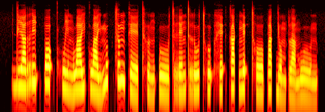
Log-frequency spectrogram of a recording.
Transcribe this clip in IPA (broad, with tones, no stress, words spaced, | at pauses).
di˧a̯ri˥˩ʔpɔ˥˩ʔ kʰwi˨˩nwa˦˥jkwa˨˩j mu˥˩k̚sɯ˥˩ŋ keː˨˩tʰɯ˩˦ŋʔuː˨˩ tre˦˥ntruː˦˥tʰu˦˥ʔ he˦˥ʔka˥˩k̚ŋe˥˩ʔ tʰoː˧pa˥˩k̚jo˨˩mpla˩˦m wu˨˩n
